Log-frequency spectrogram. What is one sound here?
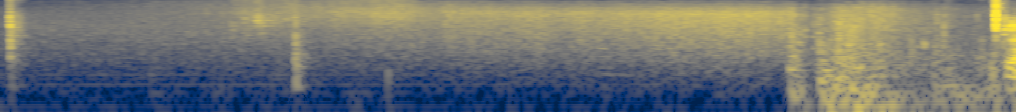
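A tree creaks and crashes down through branches.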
